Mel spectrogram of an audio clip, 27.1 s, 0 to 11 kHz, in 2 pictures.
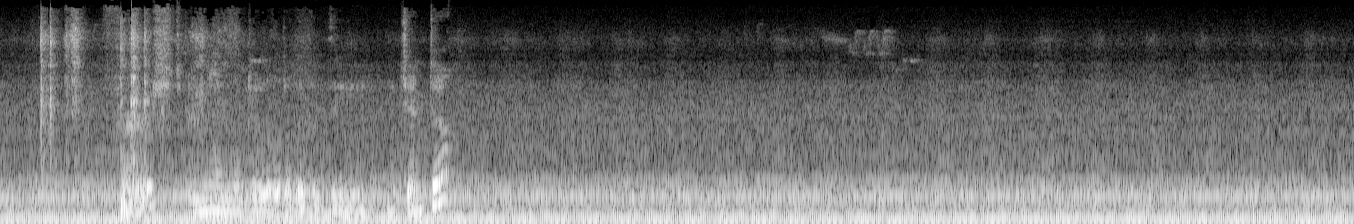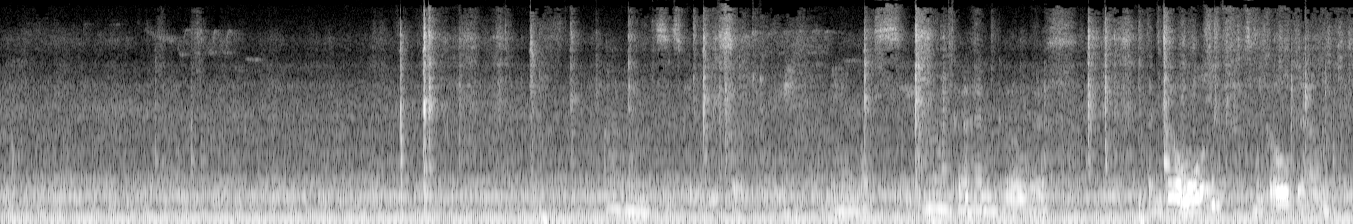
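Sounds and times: low background hum: 0.0 - 27.0.

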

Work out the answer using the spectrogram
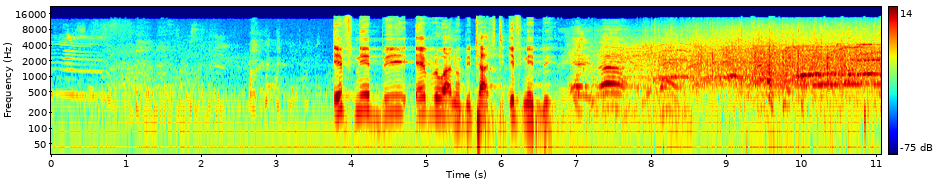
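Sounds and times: faint hall murmur: 0.0 - 4.2.

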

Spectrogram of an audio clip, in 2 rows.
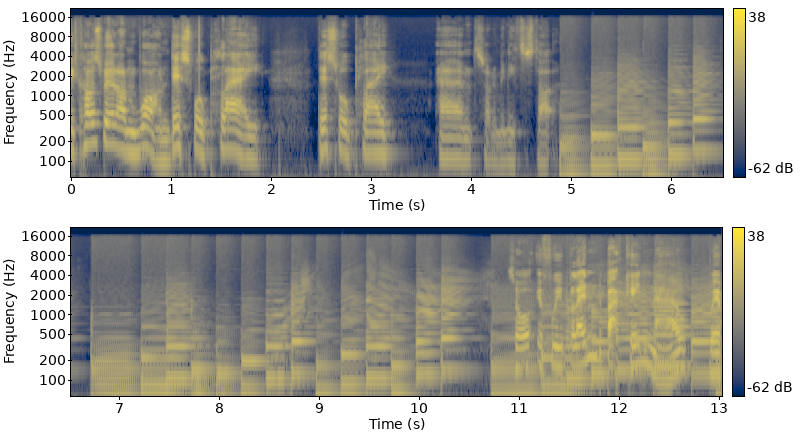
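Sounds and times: short pitched synth notes: 4.9 - 13.0
synth bass line: 4.9 - 13.0.

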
